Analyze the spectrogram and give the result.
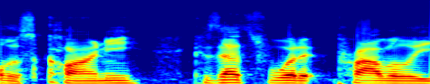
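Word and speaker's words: Kearney: this is um key k e a r n e y pronounced carny sorry one second that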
